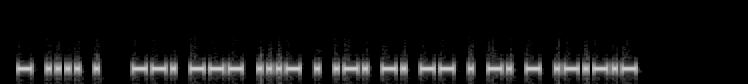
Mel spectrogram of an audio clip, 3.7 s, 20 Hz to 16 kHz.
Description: Morse code, heard as a keyed tone, about 50 wpm, 700 Hz. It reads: THE GOVERNMENT.
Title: Sentences from Top 1000 Words - Review Part 6 - 50wpm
